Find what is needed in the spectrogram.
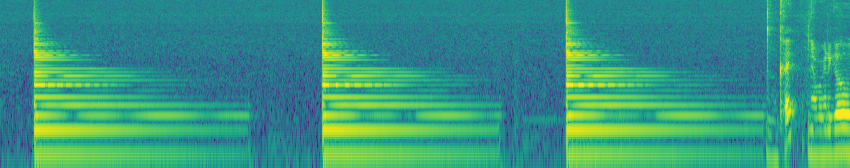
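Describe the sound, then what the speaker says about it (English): A guitar's D string is plucked three times in a steady sequence, each bright note ringing and slowly decaying, followed by a short rustle of handling. "you want your D string to sound like this."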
